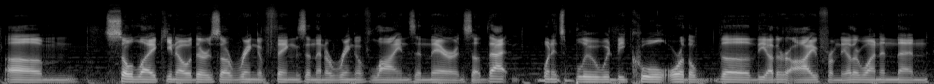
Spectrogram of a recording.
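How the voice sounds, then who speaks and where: Bright-voiced man chatting on a livestream. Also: on the low side, completely flat delivery, moderate pace, hardly any pauses, soft background music. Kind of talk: casual chat with stream viewers.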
